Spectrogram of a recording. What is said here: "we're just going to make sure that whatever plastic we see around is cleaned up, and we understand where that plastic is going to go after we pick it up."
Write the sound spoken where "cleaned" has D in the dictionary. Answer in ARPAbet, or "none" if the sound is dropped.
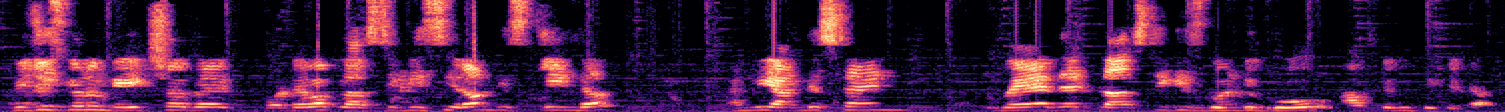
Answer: D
